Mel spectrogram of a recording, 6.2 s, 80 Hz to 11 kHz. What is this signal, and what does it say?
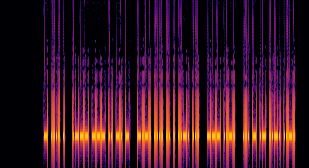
Morse code, heard as a keyed tone, about 48 wpm, 700 Hz. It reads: THE JOINT CHIEFS OF STAFF
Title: Sets of 5 Words Encore2 50wpm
